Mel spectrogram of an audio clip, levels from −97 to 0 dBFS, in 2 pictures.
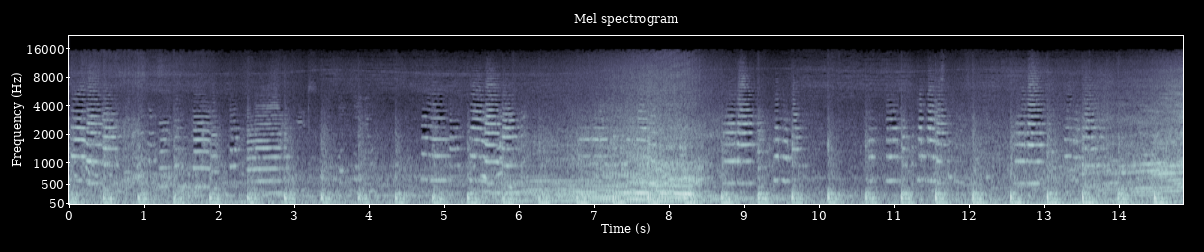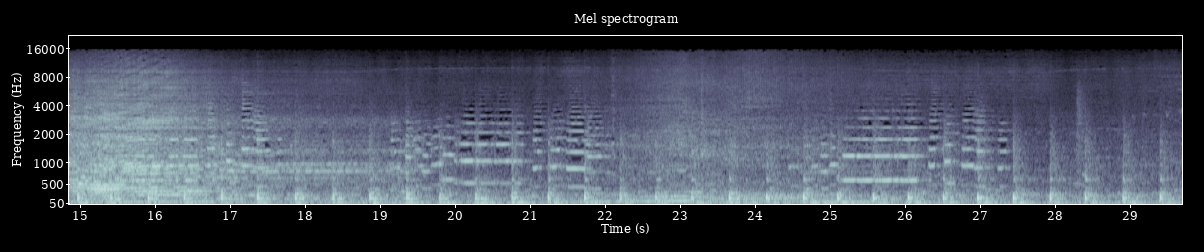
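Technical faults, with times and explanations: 1.4, 6.69, 7.83 and 26.66 s, dropped buffer (overrun): each is an abrupt skip where the sound jumps forward with no gap of silence, as if a sliver of audio was cut out and the two ends butted together. The first three lose roughly 10 ms each, and the one at 26.66 s about twice that. The likely cause is the capture software falling behind and letting the hardware overwrite a buffer before it was read.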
